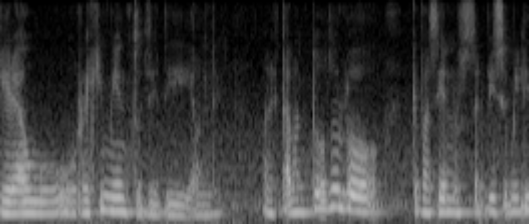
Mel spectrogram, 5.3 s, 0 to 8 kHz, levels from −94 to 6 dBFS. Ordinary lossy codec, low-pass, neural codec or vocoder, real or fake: none; none; none; real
